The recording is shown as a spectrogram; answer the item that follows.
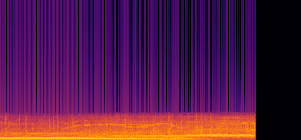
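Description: A live rock band's final sustained chord, led by electric guitar, holds steady and then slides down in pitch about two seconds in. Wavering high shouts and whistles from the audience follow, and the recording cuts off suddenly about five seconds in.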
